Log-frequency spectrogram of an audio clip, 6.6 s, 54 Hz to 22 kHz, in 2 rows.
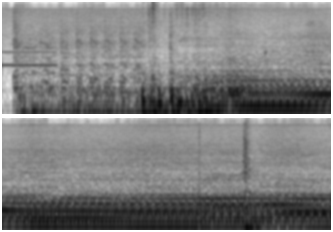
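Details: Budget-built V6 Mustang with aftermarket exhaust, 146,402 miles, not run for months, started inside a building: cranks, catches and settles to a steady, moderately deep exhaust note with smooth revs, neither loud nor quiet; healthy, normal exhaust tone.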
